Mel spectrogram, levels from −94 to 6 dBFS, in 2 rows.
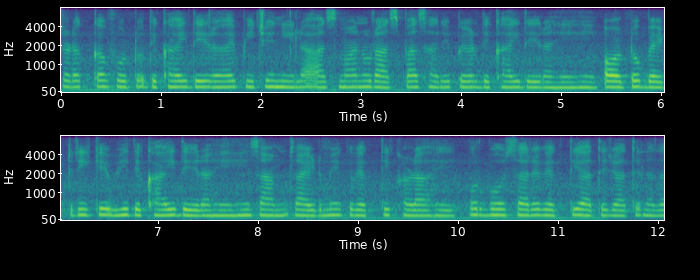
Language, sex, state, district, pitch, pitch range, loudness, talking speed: Hindi, female, Jharkhand, Jamtara, 205 Hz, 195-210 Hz, -18 LUFS, 200 wpm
